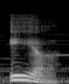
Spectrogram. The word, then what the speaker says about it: Ea: When the vibration of vocal folds was still required to convey our thoughts and intentions, Ia, I believe, was the pronunciation used when referring to our people.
